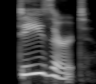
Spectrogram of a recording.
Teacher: with the stress on the first syllable, is a dry place, like the Sahara.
